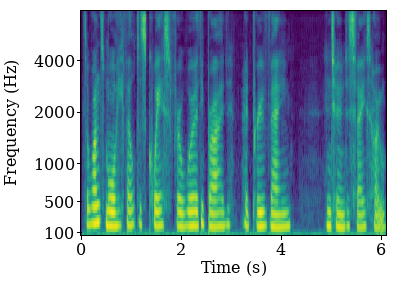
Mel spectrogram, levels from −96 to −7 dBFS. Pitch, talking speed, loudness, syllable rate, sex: 185 Hz, 185 wpm, -17 LUFS, 4.8 syllables/s, female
